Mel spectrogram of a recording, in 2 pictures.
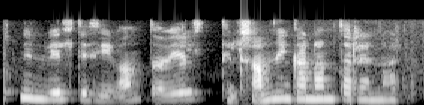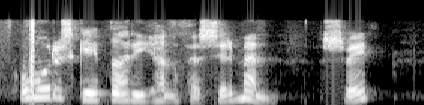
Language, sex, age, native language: Icelandic, female, 20-29, Icelandic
